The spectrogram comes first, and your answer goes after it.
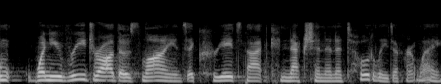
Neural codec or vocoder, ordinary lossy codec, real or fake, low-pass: vocoder, 44.1 kHz, 128 mel bands, Pupu-Vocoder; AAC, 48 kbps; fake; 7.2 kHz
